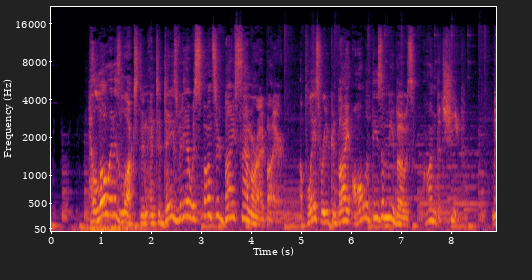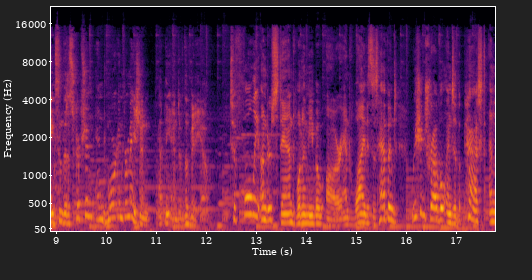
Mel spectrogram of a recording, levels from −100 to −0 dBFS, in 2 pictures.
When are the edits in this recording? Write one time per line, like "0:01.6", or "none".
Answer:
0:05.8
